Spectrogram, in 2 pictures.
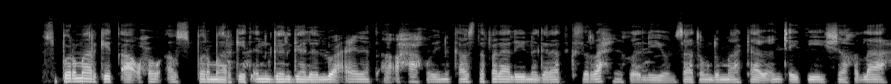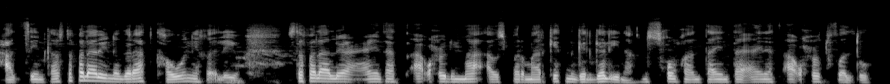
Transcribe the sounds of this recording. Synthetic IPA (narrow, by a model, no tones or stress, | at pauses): su̥pʰeɾmaɾke̞t̪a̰χʼħuʔaβsu̥pʰɐɾmaɾkʰe̞t̪ɨnːɨɡɐlɡɐlɐlːuʕa̰jnɐt̪a̰χʼħaxʰo̞jnukʰaβzɨt̪ʰɐfɐlalɐjunɐɡɐɾat̪kʰɨ̥sɨrːaħjɪxɨʔɨlɨjːunɨsat̪ʰo̞md̪ɨmːakʰaβʕɨnt͡ʃʼɐjt̪ʰiʃɐxlaħat͡sʼːinkʰaβzɨt̪ʰɐfɐlalɐjunɐɡɐɾat̪kʰɨ̥xɐwːʊnjɪxɨʔɨ̰lɨjːuz̥ɨt̪ʰɐfɐlalɐjuʕajnɐt̪ʰat̪a̰kʼħud̪ɨmːaʔaβsu̥pʰɐɾmaɾkʰe̞t̪nɨɡɐlɡɐlinanɨsːɨ̥xumxɐɨnt̪ʰajɨnt̪ʰajʕajnɐt̪a̰χʼħut̪ʰɨ̥fɐlt̪ʼu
